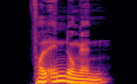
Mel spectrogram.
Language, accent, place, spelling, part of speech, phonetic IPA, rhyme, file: German, Germany, Berlin, Vollendungen, noun, [fɔlˈʔɛndʊŋən], -ɛndʊŋən, De-Vollendungen.ogg
- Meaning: 1. nominative plural of Vollendung 2. accusative plural of Vollendung 3. genitive plural of Vollendung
